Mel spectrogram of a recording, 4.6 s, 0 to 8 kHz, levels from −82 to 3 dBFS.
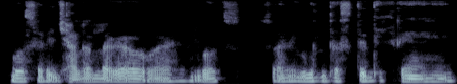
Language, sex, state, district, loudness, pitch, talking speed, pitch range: Hindi, male, Chhattisgarh, Raigarh, -27 LUFS, 110 Hz, 155 wpm, 105-125 Hz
